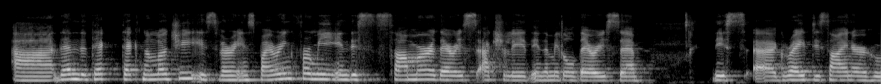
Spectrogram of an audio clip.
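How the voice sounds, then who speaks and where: A woman of medium pitch speaks with fairly even intonation. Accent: Finnish. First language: Finnish. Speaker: fashion designer. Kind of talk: presentation. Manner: halting.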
